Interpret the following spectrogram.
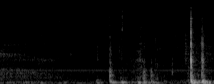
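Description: A person sipping a drink from a small glass, with a few soft, short low sounds about a second in, under a faint steady hum.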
